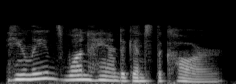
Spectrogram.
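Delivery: ordinary delivery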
